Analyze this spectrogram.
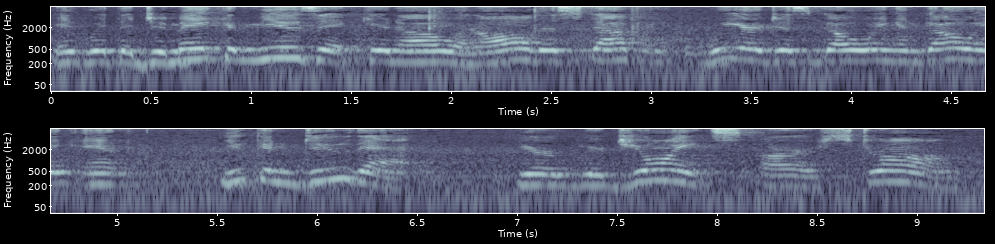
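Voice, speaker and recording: Fairly slow speech from a woman amid audible room echo and noticeable background noise. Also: fairly high pitch for a woman, fairly even intonation. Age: 80s+. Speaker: health speaker. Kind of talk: open mic talk.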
